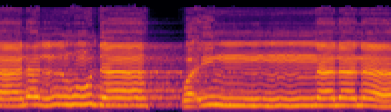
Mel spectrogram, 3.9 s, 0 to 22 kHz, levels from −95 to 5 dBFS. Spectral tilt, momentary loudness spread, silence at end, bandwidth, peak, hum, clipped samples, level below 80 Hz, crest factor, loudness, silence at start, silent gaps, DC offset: -2 dB/octave; 5 LU; 0 s; 17 kHz; -2 dBFS; none; under 0.1%; -74 dBFS; 14 dB; -16 LUFS; 0 s; none; under 0.1%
